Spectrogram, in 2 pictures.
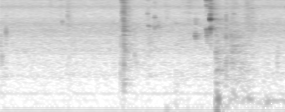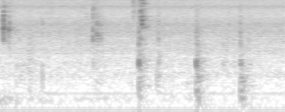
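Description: Faint swallowing and mouth sounds of a person drinking from a bottle, with a few small scattered clicks and a soft low knock about two seconds in.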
